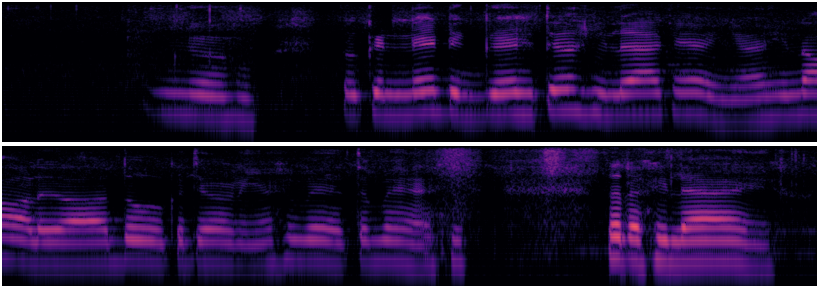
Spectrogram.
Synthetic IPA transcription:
ãːɦt̪oːkɪnːẽːɖɪɡẽːɦt̪eəɦĩlɛːkeãːijãːɦiːnaːlaːd̪oːkd͡ʒaːɳijãːɦimẽːt̪emẽãːɦi | t̪əɾəɦĩlɛːɦĩ

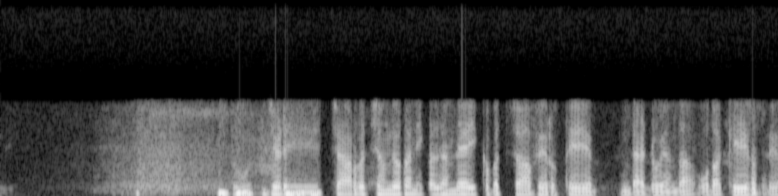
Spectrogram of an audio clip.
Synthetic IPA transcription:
oːd͡ʒeːɽeːt͡ʃaːɾbət̪ːʃeːɦʊ̃nd̪eoːt̪ãːnɪkəld͡ʒãːnd̪eːɛːɪkbətːʃaːpʰɪɾʊt̪ʰːeː | ɖɛːɖɦoːd͡ʒãːnd̪aːʔoːd̪aːkeːs

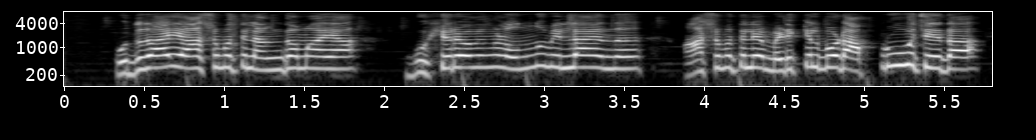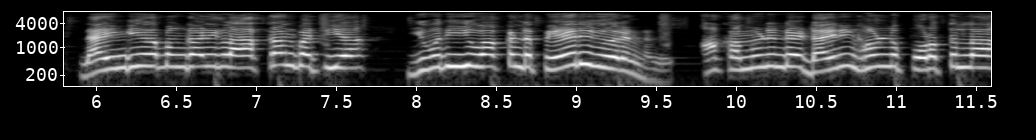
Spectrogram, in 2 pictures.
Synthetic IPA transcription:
puðuðaːjiaːɕrɐmɐt̪ːilɐŋɡɐmaːjɐ | buhjɐɾo̞ːɡɐŋːɐɭo̞nːumilːɐe̞nːɨ | aːɕrɐmɐt̪̬ːilemeɽikʲːɐlbo̞ːɖɐpruːʋɨt͡ɕe̞jt̪̬ɐlɐjŋɡiɣɐbɐŋɡaːɻiɣɐɭaːkːaːnpɐtːijɐ | juʋɐðijuʋaːkːɐɭɖe̞pe̞ːɾuʋiʋɐɾɐŋːɐɭaːkɐmjuːninde̞ɖɐjniŋɡɦɐwɳnɨpurɐt̪ːulːɐ

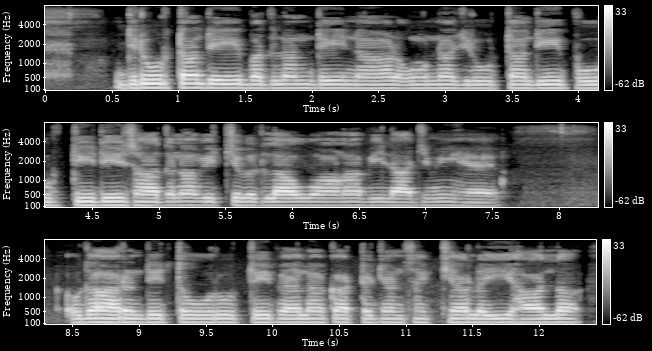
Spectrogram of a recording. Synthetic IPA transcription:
zəɾuːɾt̪ãːd̪eːbəd̪lənd̪eːnaːloːnãːzəɾuːɾt̪ãːd̪iːpuːɾt̪iːd̪eːsaːd̪ʱnãːʋɪt͡ʃbəd̪laːoːaːɳaːʋiːlaːd͡ʒmiːɦɛː | ʊd̪ɦaːɾənd̪eːt̪oːɾʊt̪ːeːpɛːlãːkəʈd͡ʒəɳsə̃kʰːjaːləiːɦaːl

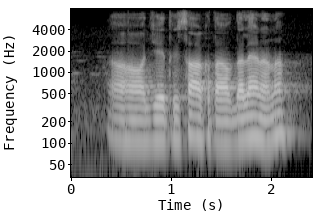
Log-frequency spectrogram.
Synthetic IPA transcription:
aɦãːd͡ʒeːt̪ʊĩːsaːkət̪aːb̚d̪aːlɛːɽ̃aːnaː

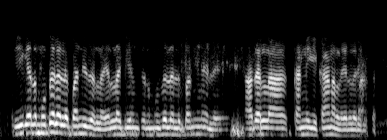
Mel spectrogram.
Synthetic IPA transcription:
iːɡɐɛlːɐmɔbɐjlɐlːibɐnd̪id̪ɐlːɐɛlːɐɡeːmsɐlːimɔbɐjlɐlːibɐnd̪me̞ːleɐd̪ɛlːɐkɐɳːiɡekaːɳɐlːɐɛlːɐɾiɡesɐɾ

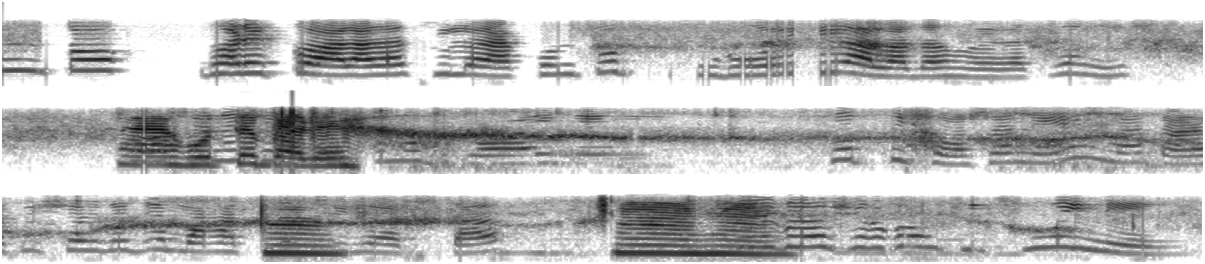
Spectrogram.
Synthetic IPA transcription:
nt̪o | d̪ʱɔɾek̚t̪oalad̪at͡ɕʰiloɛkʰont̪opuɾoalad̪aɦoeɡat͡ɕʰed͡ʑaniʃɦɛ̃ɦot̪epaɾeobɔenej | ʃot̪ːiʃɔʃanemaet̪aɾakiʃaʃd̪ed͡ʑemãɦat̪ːɦilatt̪a | ɦũɦeɡuloʃeɾɔkomkit͡ɕʰujnej

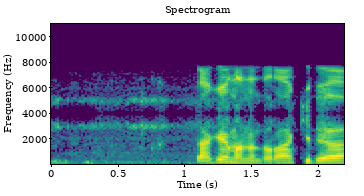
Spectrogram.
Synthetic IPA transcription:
t̪akemanad̪ɔɾãkid̪a

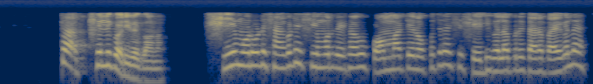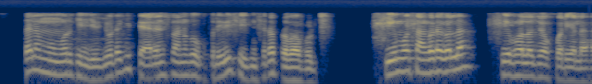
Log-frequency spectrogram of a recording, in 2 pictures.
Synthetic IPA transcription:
t̪ɔatʰolikɔɾibekɔ̰ɽ̃ɔ | semoɾoʈesaŋɡɔʈesemoɾɔd̪ekʰbakukɔmːaʈieɾɔkʰut̪ʰilaseseʈʰiɡɔlapɔɾit̪aɾɔpajɡɔla | t̪aɦelemũmoɾɔkinid͡ʒibid͡ʒeʈakipaɾeɳʈsmanɔŋkuupɔɾebised͡ʒinseɾɔpɾɔbʱabɔpɔɽit͡ʃʰi̥ | semosaŋɡɔʈɔɡɔla | sebʱɔlɔd͡ʒɔkpɔɾiɡɔla

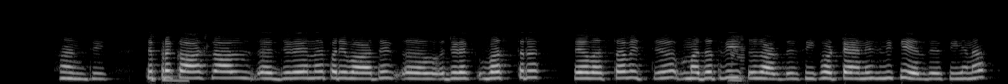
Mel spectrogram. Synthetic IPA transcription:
hãːɲd͡ʒiː | t̪eːpɾəkaːʃlaːld͡ʒeːɽeːɦnaːd̪epəɾɪʋaːɾd̪eːd͡ʒeːɽeːʋəst̪ɾə | ʋəʋəst̪ʰaːʋɪt͡ʃməd̪əd̪ʋiːkəɾd̪eːsiːoːɾʈɛːnɪsʋiːkʰeːld̪eːsiːɦɛːnaː

